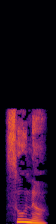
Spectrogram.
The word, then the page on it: ಸೂನ: Kannada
